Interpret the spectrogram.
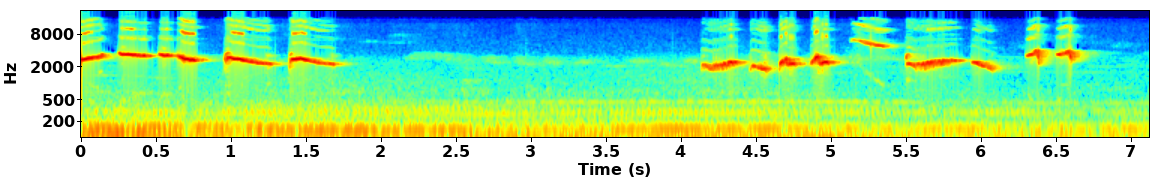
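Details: Orange-headed thrush ngeplong-style therapy song from Singaraja, North Bali, meant to stimulate singing: clear, slurred whistled notes in a quick run, a pause, then a second burst of varied rising and falling whistles over a low hum.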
